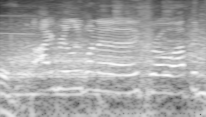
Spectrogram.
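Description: Speech in a high-pitched voice.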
